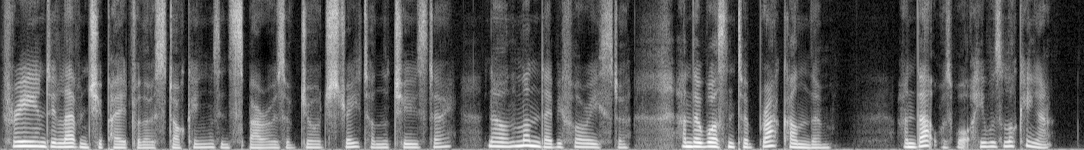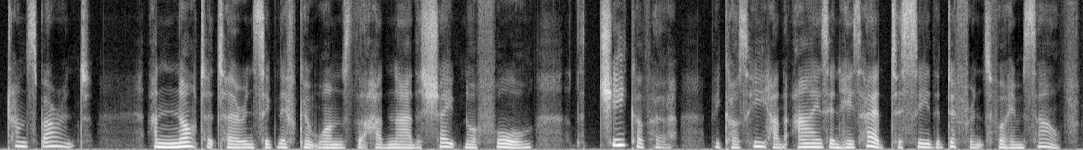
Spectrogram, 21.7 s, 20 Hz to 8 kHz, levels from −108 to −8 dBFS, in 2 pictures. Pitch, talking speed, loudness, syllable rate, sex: 190 Hz, 185 wpm, -19 LUFS, 5.1 syllables/s, female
